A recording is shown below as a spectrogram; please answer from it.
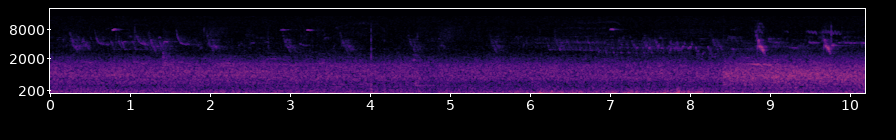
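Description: Outdoor ambience: a steady background hiss with small birds chirping here and there, and a few low rumbles a little past the middle.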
